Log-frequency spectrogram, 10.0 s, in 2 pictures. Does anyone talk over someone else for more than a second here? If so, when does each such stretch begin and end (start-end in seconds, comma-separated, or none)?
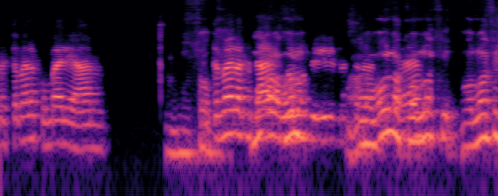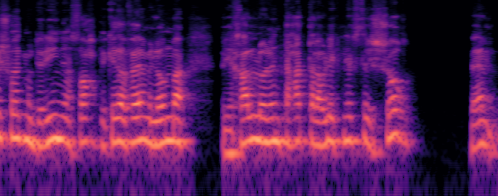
2.0-4.3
